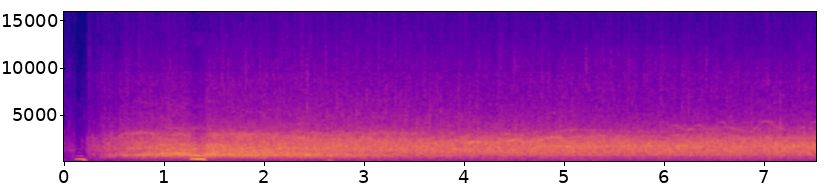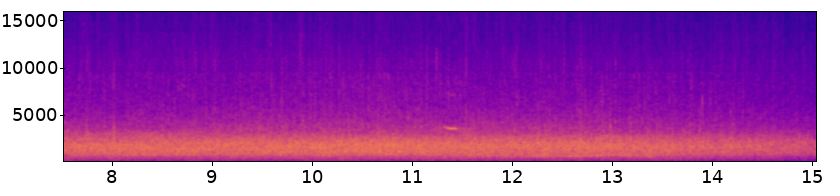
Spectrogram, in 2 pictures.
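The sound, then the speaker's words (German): Sustained audience applause from a crowd of about 5000 people after a statistics lecture, a dense, steady wash of clapping that starts abruptly and holds at an even level for about fifteen seconds, with no one speaking over it. “Ich höre das, das das erste Mal so als, als Soundbeispiel, weil ich es ja live ge, ge, ge ich, ich habe damit applaudiert sozusagen. Ich saß damit drinne in dem Vortrag.”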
